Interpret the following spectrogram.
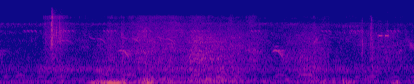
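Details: Two wild lions eating a wild boar that lionesses killed the evening before, Mkuze Falls Game Reserve, Zululand, South Africa; one short, deep rumbling growl near the start, then steady hiss with faint insect chirps.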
